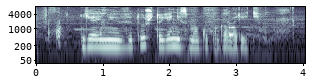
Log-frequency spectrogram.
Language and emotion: Russian, neutral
